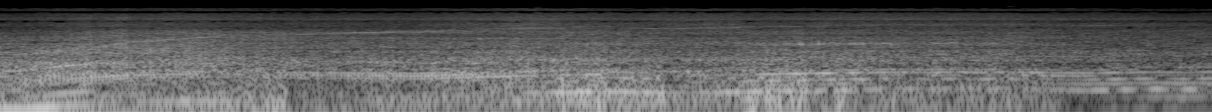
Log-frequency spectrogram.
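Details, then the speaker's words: Honda SH (Vietnamese-built) scooter, previously weak clutch and judder on takeoff. After rebuilding the clutch and bell, air filter, steering stem and the leaking fork, it revs up smoothly with a clean rising tone: light clutch, no judder or rattle. "nồi Rất là nhẹ luôn nồi im không có xào không có Húng gì"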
